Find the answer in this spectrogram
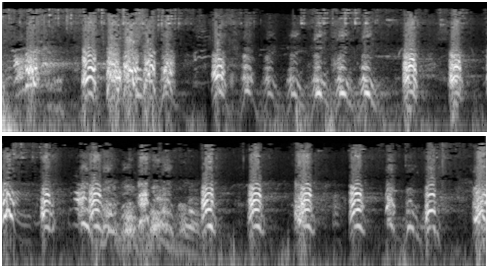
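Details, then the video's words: Aggressive dogs in a dog park dogfight: a dense, frantic volley of high barks and yelps, about two per second and irregular, sustained across nearly ten seconds. "Dogfights & Aggressive Dogs The Worst Of The Dog Park"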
